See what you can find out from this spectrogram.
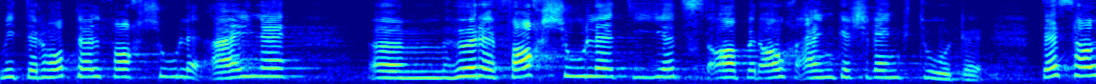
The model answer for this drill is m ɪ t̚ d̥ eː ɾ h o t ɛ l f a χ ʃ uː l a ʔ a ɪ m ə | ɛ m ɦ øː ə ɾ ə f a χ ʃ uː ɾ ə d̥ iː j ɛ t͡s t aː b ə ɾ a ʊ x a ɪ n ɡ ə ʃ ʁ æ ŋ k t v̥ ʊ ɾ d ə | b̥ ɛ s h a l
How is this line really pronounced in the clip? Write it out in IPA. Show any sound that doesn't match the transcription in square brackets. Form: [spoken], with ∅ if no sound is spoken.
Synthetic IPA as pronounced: m ɪ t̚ d̥ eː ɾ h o t ɛ l f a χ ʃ uː l [ə] ʔ a ɪ [n] ə | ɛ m ɦ øː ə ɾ ə f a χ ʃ uː [l] ə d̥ iː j ɛ t͡s t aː b ə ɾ a ʊ x a ɪ n ɡ ə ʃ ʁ [ɛ] ŋ k t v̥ ʊ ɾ d ə | [d̥] ɛ s h a l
